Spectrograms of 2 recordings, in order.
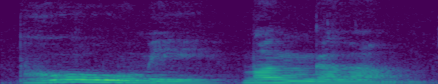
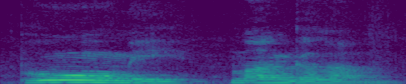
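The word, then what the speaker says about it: bhūmi maṅgalam: that I'll explain later there's only one count so the first word Bhoomi Hmong alone say that with me Bumi Mangala the second word you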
